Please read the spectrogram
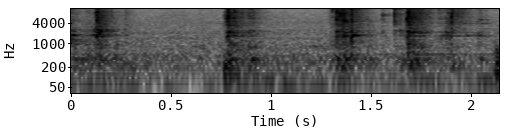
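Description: About five sharp clicks and knocks as a rice cooker is handled, its cook switch lever pressed and its metal body and heating plate touched.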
